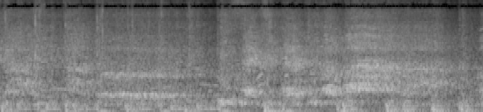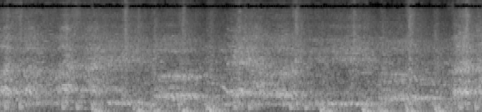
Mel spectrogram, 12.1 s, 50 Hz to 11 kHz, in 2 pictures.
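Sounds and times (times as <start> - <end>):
crowd chanting: 0.0 - 12.0.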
